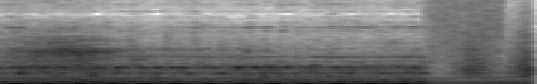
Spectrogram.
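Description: Fishing boat's diesel engine idling with a steady throb of about ten pulses a second. Theme music cuts in abruptly near the end.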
